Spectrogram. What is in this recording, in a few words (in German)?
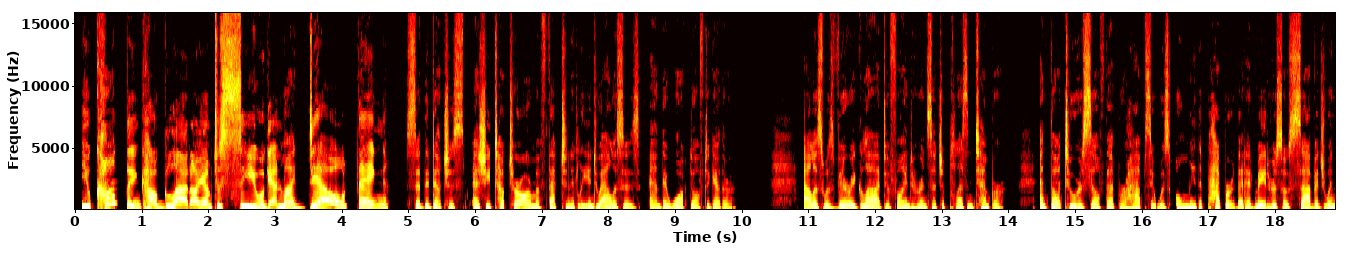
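US English, Schauspiel Variabel; Fremdtake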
